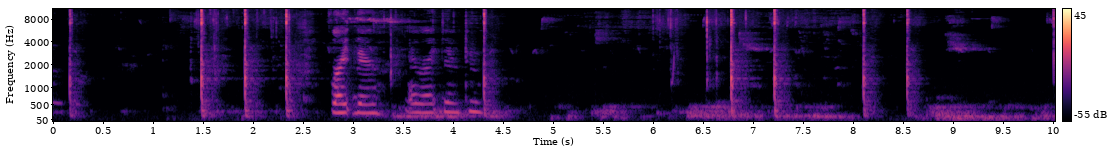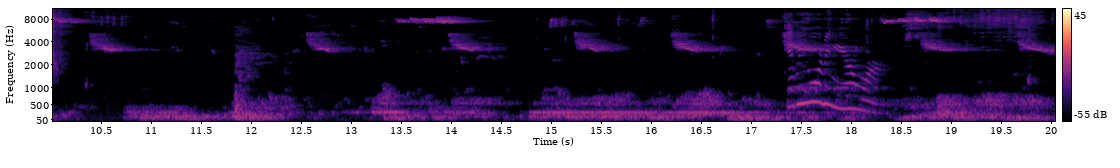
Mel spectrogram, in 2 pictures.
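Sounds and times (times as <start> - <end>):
small bird chirping: 0.0 - 8.2, 8.8 - 20.0
steady low rumble: 8.7 - 20.0.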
